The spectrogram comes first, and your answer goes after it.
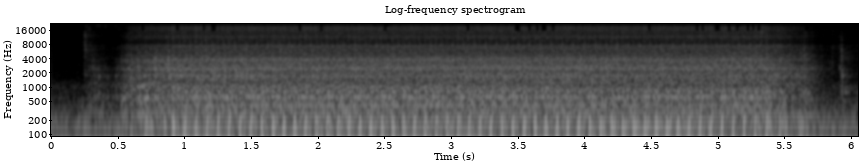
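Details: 2012 Honda Ruckus cranks on the starter at an even four chugs a second but never fires, kick start also fails; fuel and spark confirmed, carb cleaned, ECU reset; solved by a brand new carburetor, the old one super gummy.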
